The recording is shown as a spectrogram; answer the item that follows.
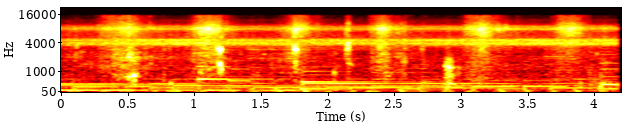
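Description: Background music of soft held notes, changing pitch every second or so, over a steady high-pitched insect chirring with light regular ticks.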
